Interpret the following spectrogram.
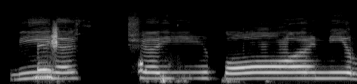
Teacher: नून को बारीक पढ़ेंगे, रा को तवस्सुत के साथ पढ़ेंगे। रा बेशक इस वक्त इससे पहले जो है वो जेर है, लेकिन इस रा के ऊपर जबर है तशदीद के साथ।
